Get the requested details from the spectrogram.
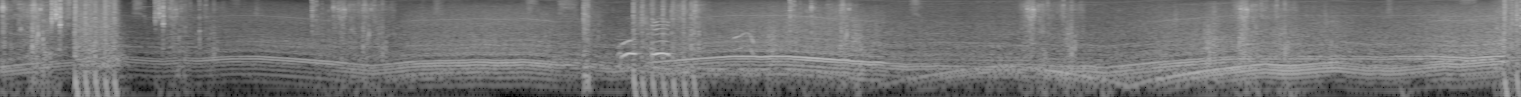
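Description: A vehicle engine drones, rising and falling in pitch.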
